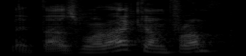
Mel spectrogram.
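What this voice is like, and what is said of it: Put-on fantasy dwarf accent. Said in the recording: “with the Hill Dwarven accent”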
